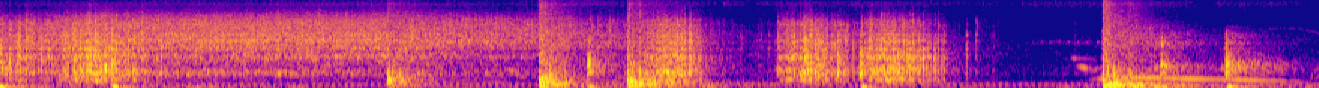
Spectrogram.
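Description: Aerial firework shells bursting overhead: a long crackling hiss for the first two seconds, then sharp reports about two seconds in, twice close together near three seconds, and again about five and a half seconds in, with more hiss between them.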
